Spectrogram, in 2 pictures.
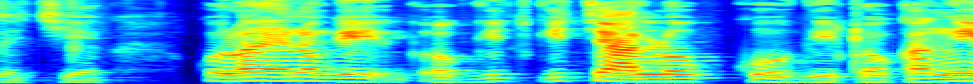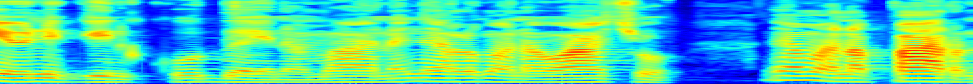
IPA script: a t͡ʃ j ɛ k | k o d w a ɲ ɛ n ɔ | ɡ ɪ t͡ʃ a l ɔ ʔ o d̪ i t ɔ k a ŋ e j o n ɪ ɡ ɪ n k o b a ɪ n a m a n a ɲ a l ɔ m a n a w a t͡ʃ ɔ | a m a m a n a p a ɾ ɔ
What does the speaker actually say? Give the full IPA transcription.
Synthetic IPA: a t͡ʃ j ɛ k | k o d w a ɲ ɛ n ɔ | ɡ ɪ t͡ʃ a l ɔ k o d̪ i t ɔ k a ŋ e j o n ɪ ɡ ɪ n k o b a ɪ n a m a n a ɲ a l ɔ m a n a w a t͡ʃ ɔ | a ɲ a m a n a p a ɾ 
